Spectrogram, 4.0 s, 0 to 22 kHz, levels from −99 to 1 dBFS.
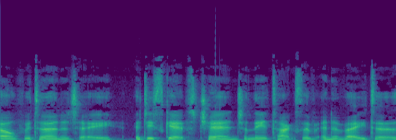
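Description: At 2.15 to 2.21 s, after "eternity it escapes", a loud pop, two sharp clicks standing somewhat above the speech, likely from a switching or static voltage step.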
